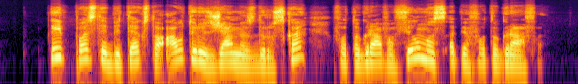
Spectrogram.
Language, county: Lithuanian, Vilnius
